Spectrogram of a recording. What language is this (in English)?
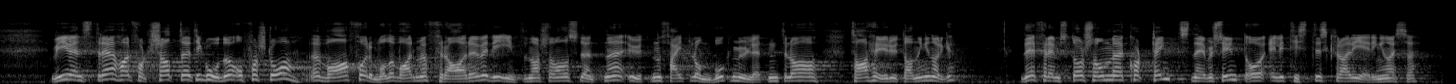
Norwegian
